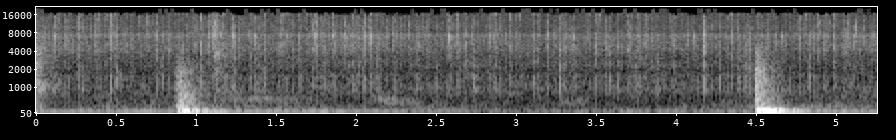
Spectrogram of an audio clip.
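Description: Corn chivda sizzles in a pan with peanut powder while being sautéed, a steady frying hiss broken by two louder scraping stirs of a spoon.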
